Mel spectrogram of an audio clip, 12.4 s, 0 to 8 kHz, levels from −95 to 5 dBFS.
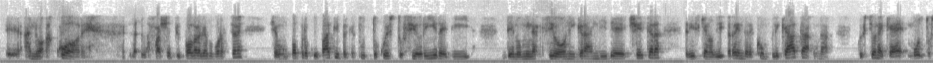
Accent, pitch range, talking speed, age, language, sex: native, 105-160 Hz, 160 wpm, 40-59, Italian, male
